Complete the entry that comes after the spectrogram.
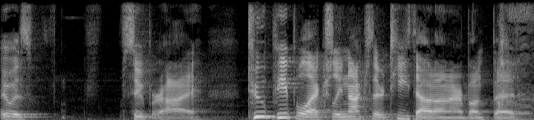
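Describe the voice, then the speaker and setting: A woman speaks loudly at a moderate pace in a Midwestern US accent, leaving long, frequent pauses. Her tone is bright and sharp, her pitch very deep and low, with ordinary variation. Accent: US Midwest. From Ohio, Cleveland. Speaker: comedian. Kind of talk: casual chat.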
